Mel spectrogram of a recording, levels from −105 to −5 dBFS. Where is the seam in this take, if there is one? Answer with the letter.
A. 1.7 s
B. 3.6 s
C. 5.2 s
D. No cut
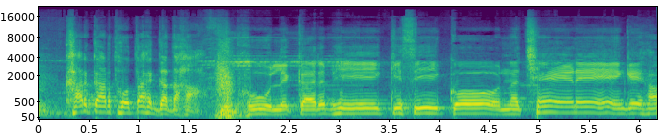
A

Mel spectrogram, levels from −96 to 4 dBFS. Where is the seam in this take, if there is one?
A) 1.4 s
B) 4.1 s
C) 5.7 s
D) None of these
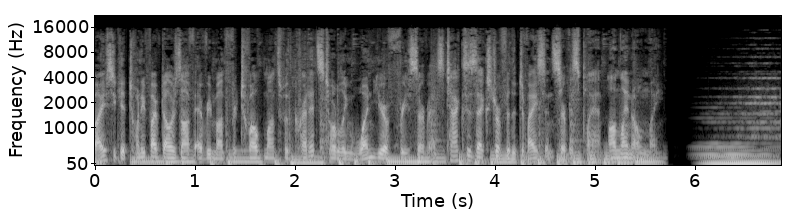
C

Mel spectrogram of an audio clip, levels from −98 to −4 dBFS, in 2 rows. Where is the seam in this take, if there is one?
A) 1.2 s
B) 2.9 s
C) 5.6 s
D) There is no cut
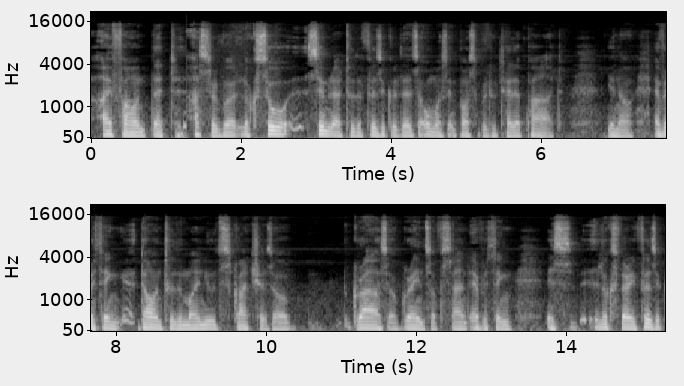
A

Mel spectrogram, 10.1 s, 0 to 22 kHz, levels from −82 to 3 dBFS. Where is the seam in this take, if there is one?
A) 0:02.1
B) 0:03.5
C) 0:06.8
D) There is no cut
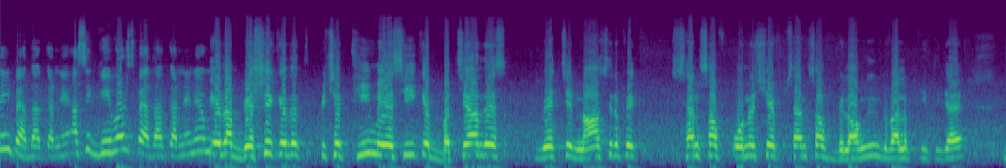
A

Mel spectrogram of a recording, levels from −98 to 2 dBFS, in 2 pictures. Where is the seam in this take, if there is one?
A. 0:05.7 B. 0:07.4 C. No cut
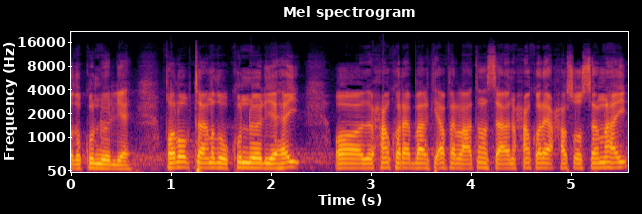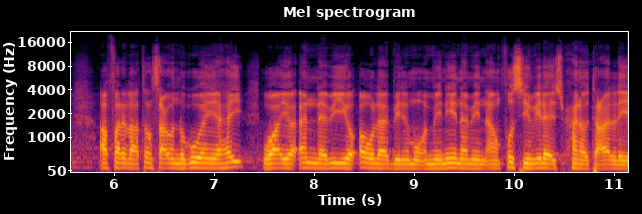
B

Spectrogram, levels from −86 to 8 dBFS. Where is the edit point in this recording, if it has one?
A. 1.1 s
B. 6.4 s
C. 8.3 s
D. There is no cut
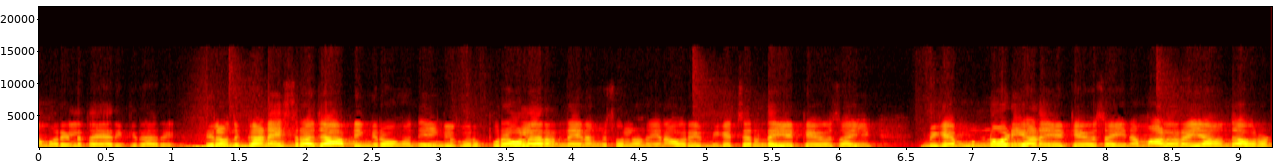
A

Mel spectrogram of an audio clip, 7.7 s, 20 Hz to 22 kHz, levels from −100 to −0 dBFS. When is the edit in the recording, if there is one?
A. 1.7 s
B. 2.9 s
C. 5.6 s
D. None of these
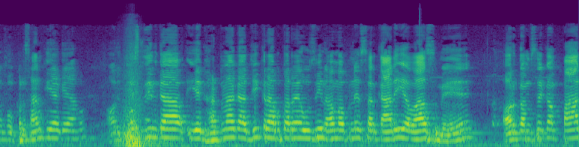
A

